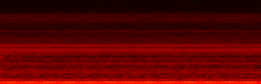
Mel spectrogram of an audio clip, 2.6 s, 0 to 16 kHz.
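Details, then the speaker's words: Vintage oil-filled arc welder transformer powered from a generator after cleaning insides, incoming AC about 250 V, drawing 480 W unloaded: steady even low mains hum with slight buzz, no crackle; healthy idle after power-up. "Generator. Well, so far that's one of them. 480 W just sitting there. That's amazing."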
